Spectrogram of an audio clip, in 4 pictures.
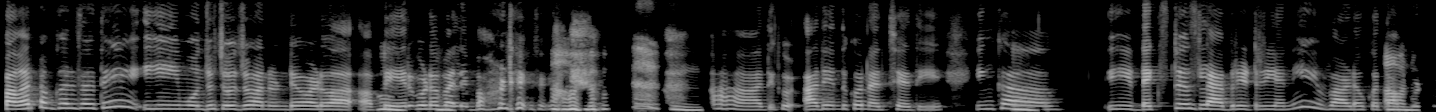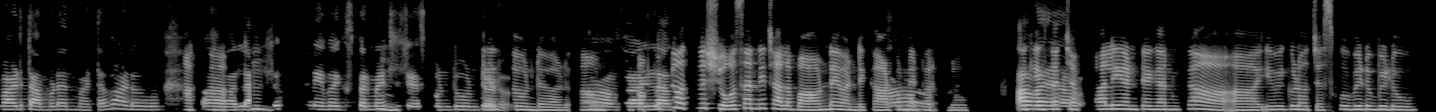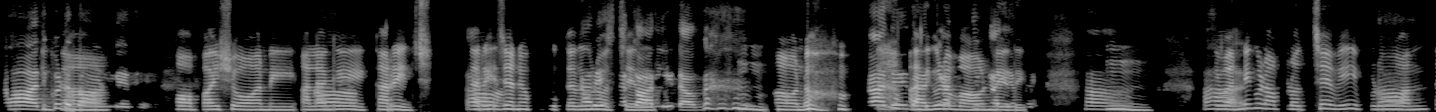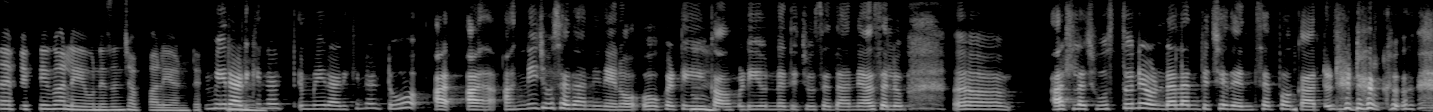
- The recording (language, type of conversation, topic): Telugu, podcast, చిన్నప్పుడు నీకు ఇష్టమైన కార్టూన్ ఏది?
- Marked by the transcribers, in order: laughing while speaking: "అవును"; laughing while speaking: "బావుండేది"; in English: "డెక్‌స్టర్స్ లాబ్‌రేటరీ"; in English: "లాబ్‌లో"; other background noise; in English: "కార్టూన్ నెట్‌వర్క్‌లో"; chuckle; laugh; in English: "ఎఫెక్టివ్‌గా"; in English: "కామిడీ"; laughing while speaking: "నెట్‌వర్క్"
